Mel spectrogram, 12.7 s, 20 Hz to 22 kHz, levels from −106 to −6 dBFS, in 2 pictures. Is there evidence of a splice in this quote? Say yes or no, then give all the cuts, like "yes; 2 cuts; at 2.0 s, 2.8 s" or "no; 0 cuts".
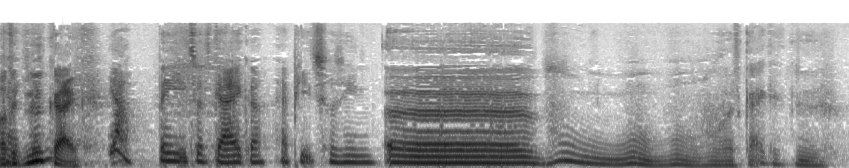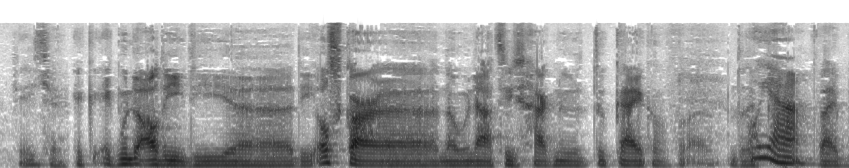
yes; 1 cut; at 6.9 s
